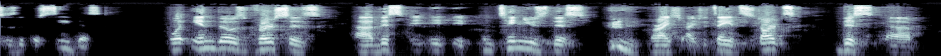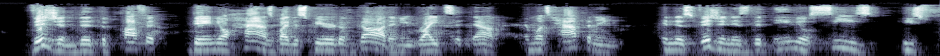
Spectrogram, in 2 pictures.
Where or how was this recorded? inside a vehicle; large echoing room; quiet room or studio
large echoing room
